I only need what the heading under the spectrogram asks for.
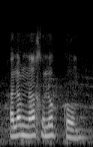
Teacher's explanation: کاف کا مخرج قریب ہے، تو اس وجہ سے یہاں پر ہم قاف جو پہلا حرف ہے اس کو ہم بالکل بھی باقی نہیں رکھیں گے ، بلکہ لام کو ڈائریکٹ ہم کاف سے ملائیں گے، علم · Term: ادغام متقاربین تام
